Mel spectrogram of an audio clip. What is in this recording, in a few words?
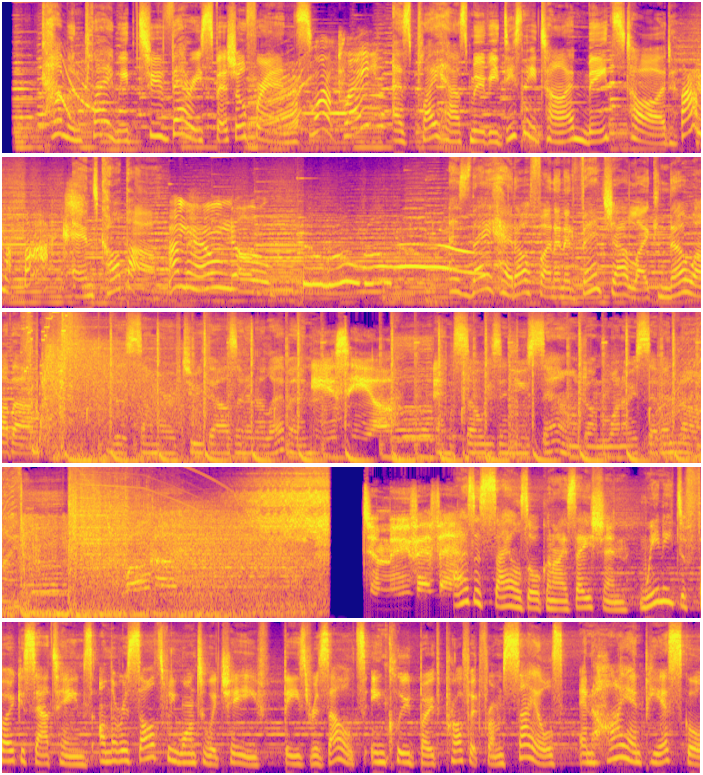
female talent retail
